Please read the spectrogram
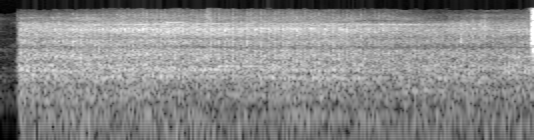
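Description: Steady street noise of city buses, with a bus engine running close by. It starts abruptly and stays even throughout.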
